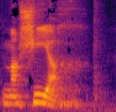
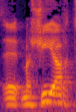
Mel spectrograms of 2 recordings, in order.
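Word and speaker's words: Maschiach (משיח): In meiner Bibel steht Messias, weil im Grundtext hier das Wort Maschiach, so ist die hebräische Aussprache, zu finden ist. Messias ist eine sprachliche Anpassung ans Griechische. Nicht wahr? Im Griechischen konnte man den Sch-Laut nicht aussprechen.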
